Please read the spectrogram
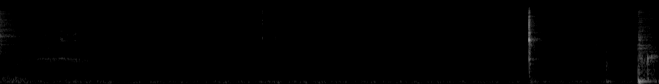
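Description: Folding knife blade being closed, with a few faint handling ticks and then one sharp click about five seconds in as the blade snaps shut.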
